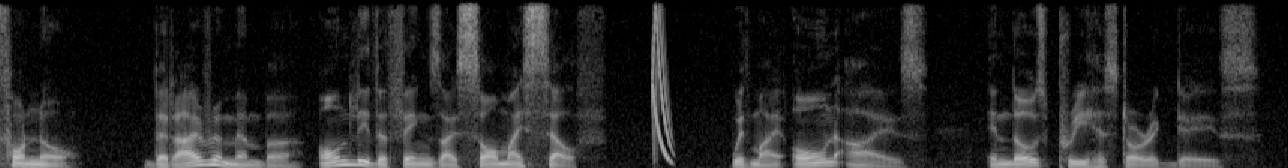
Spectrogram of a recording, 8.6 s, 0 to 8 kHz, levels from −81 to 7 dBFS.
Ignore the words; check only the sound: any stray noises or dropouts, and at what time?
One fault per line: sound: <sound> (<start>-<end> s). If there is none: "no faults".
sound: chirp (4.4-4.5 s)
